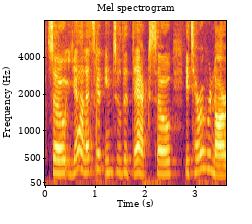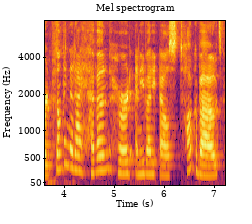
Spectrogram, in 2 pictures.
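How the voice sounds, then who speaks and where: A woman's voice: a little high, normal speed, hardly any pauses. A woman with a Dutch accent, a native Dutch speaker who talks in English as a tarot host. She chats casually and rambles with fillers and restarts while showing a deck. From Netherlands. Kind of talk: casual deck flip-through.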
